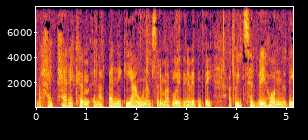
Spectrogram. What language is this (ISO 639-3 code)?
cym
